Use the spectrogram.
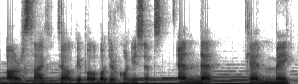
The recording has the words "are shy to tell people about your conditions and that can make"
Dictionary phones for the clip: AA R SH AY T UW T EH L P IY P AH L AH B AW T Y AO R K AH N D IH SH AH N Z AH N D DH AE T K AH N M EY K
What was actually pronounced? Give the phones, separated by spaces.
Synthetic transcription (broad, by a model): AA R S AY T UW T EH L P IY P AH L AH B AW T Y AO R K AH N D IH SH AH N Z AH N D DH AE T K AH N M EY K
